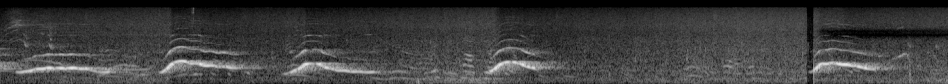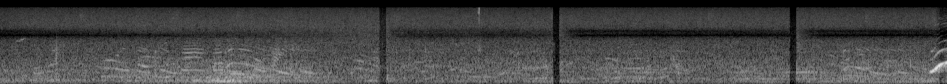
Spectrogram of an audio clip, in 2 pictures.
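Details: Loud calls of a white-handed gibbon, 02/11/2021: five swooping rising-and-falling hoots in the first nine seconds, spaced about two seconds apart, then background hiss, a steady electronic tone and faint voices.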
